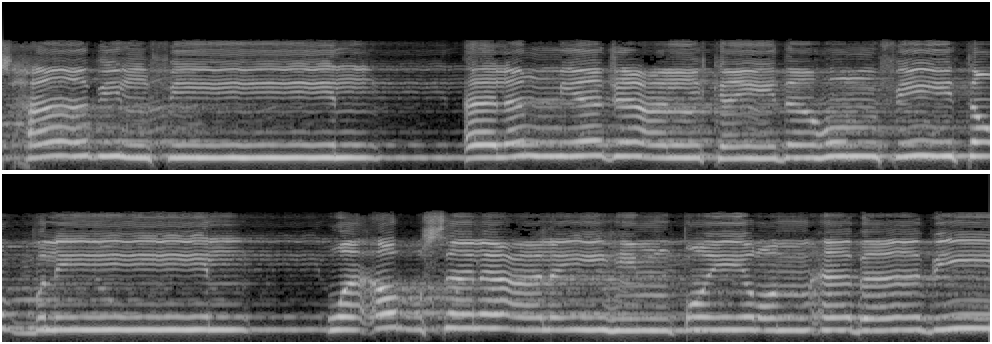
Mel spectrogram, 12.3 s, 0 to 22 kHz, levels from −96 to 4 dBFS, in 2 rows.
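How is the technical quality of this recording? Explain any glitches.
The recording carries the band-limited character of a call codec, with content stopping near 8 kHz, consistent with Opus. Three glitches stand out, all short concealed packet loss, at 2.25–2.29 s, 7.11–7.18 s and 7.91–7.95 s. Each time, about 20 ms of audio arrived too late to decode. The receiver extended the preceding sound to bridge the gap, then crossfaded back, leaving a brief smear or wobble.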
